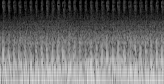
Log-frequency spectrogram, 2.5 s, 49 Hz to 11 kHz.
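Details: Toyota A90 Supra, driving and accelerating with windows open, before fitting AMS wind buffeting kit: rapid heavy throb at roughly ten beats a second over engine drone; open-window wind buffeting.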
